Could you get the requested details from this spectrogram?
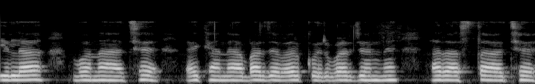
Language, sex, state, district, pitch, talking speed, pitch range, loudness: Bengali, female, West Bengal, Jalpaiguri, 200 Hz, 110 wpm, 195-200 Hz, -15 LUFS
